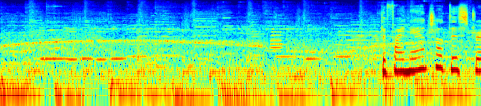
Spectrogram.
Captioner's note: cars honking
